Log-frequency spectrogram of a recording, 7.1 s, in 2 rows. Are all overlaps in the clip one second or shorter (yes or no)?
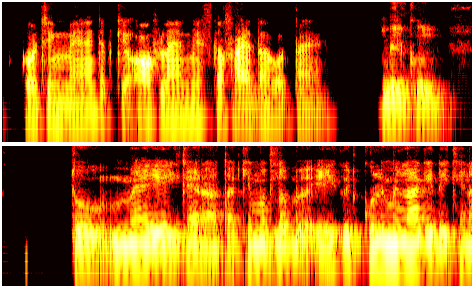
yes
